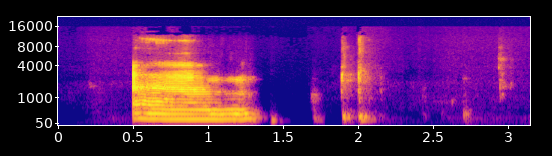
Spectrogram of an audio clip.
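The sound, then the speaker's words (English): A few sparse, light clicks on a computer keyboard as a name is typed into a search. A brief sustained voice comes just before the keystrokes, which are spread unevenly over about two seconds. “I want you to open Google and type in your aunt's full name right now.”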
